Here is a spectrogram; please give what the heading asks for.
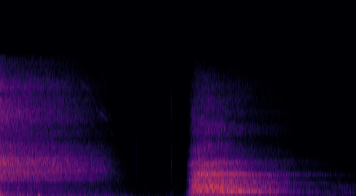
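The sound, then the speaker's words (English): A big deep breath taken by a person: a long, airy rush of breath that fades out, a brief near-silent pause, then a louder, fuller whoosh of breath that slowly tapers away. “Doing a big deep breath. Okay. We're doing a big deep breath here.”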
